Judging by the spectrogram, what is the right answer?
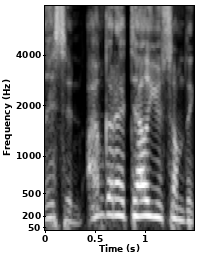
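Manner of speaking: put-on smoker's voice. Retelling what the bartender said to the speaker, imitating her cigarette voice. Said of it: "she's got like this cigarette voice".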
